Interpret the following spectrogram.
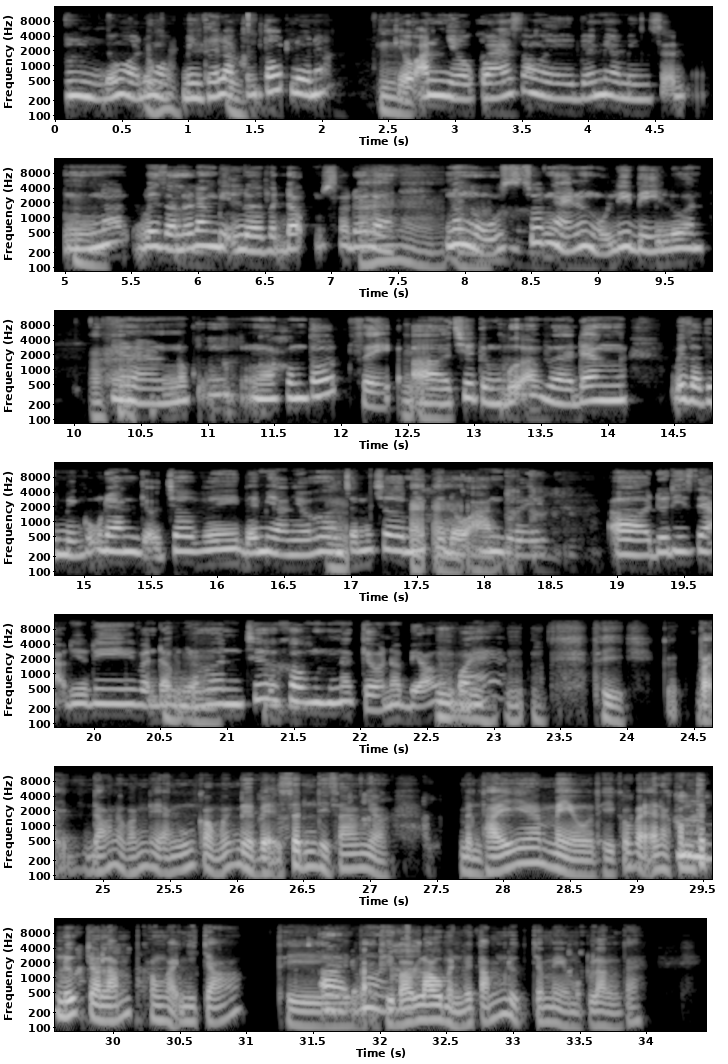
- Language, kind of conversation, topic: Vietnamese, unstructured, Làm thế nào để chăm sóc chó mèo khỏe mạnh hơn?
- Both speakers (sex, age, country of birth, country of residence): male, 25-29, Vietnam, Vietnam; male, 30-34, Vietnam, Vietnam
- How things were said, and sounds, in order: tapping; distorted speech; other background noise; laughing while speaking: "À"; static; background speech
